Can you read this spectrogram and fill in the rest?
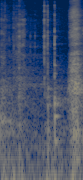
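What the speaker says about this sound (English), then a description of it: "we can pop the chisel in there and use that material as leverage to remove all of this rubbish from inside the mortise" A steel chisel chops into and levers waste out of a hand-cut wooden mortise, giving quiet, irregular knocks and scraping taps with soft rubbing between them.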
